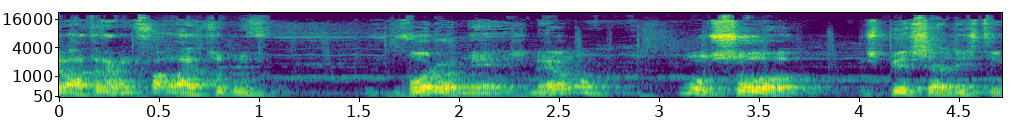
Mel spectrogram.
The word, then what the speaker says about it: Voronezh: falar sobre o caso, eu vou falar aportuguesado, depois o Dudu, que é o meu assessor para assuntos russísticos, né, vai falar aí a pronúncia correta. É o caso Voronezh. Dudu. Voronezh.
